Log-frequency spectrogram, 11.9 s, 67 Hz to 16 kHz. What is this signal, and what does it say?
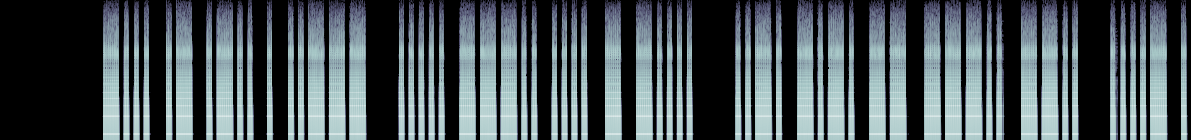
Morse code, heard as a buzzer, hand-sent with a paddle, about 24 wpm. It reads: BALE2 58HT6 FCM8Z …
